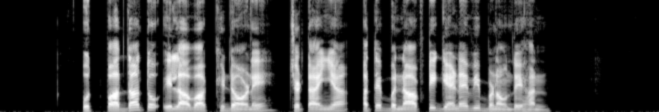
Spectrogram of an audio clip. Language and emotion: Punjabi, neutral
